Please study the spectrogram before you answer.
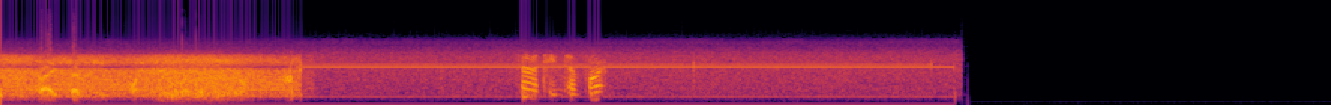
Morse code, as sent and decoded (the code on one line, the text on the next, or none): none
